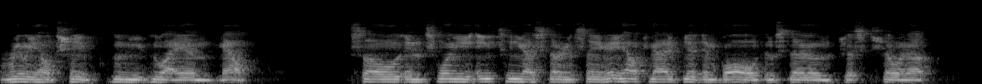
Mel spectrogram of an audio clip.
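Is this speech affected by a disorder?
Yes: cleft lip and palate; congenital, with popliteal pterygium syndrome, over 30 operations until age 14 including lip and palate correction; speech impediment from cleft lip and palate.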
